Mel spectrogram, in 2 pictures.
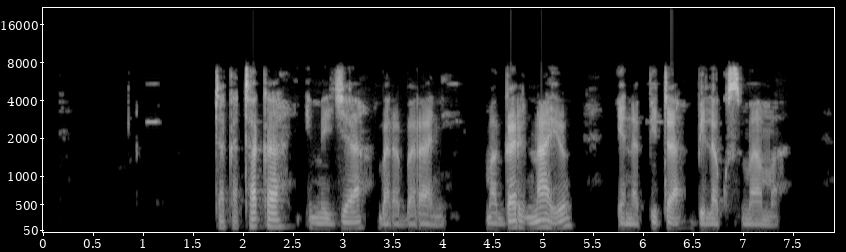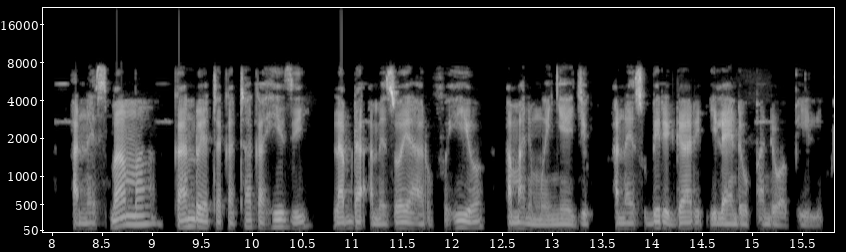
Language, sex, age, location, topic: Swahili, male, 25-35, Nairobi, government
